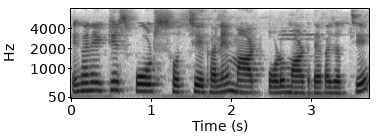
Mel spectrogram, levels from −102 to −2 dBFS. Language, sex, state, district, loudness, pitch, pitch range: Bengali, female, West Bengal, Purulia, -14 LUFS, 215 Hz, 195-245 Hz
